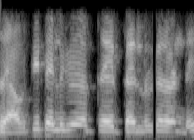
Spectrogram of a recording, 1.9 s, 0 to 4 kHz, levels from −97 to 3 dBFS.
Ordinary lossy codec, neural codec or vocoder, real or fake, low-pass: none; none; real; 3.6 kHz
